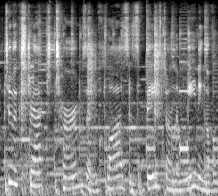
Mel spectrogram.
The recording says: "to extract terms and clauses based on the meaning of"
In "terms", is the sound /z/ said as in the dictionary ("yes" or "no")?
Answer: yes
